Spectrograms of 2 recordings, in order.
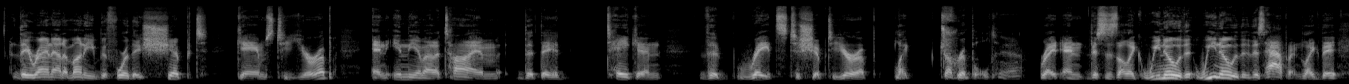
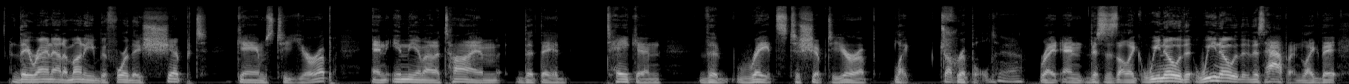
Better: second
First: thin; very; fading below 300 Hz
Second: none

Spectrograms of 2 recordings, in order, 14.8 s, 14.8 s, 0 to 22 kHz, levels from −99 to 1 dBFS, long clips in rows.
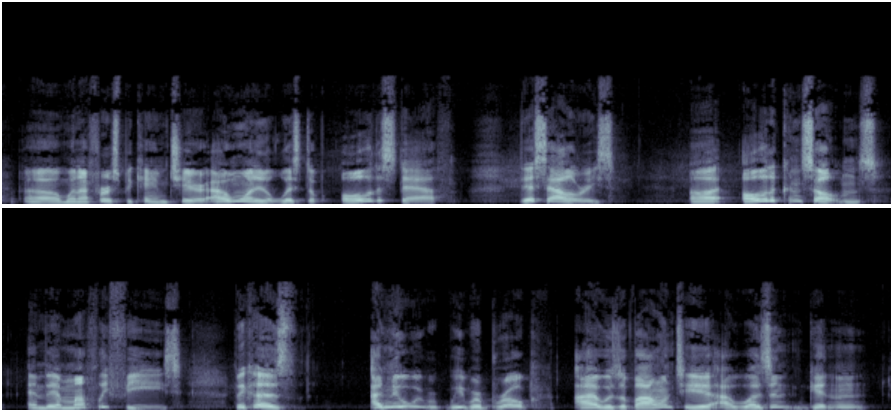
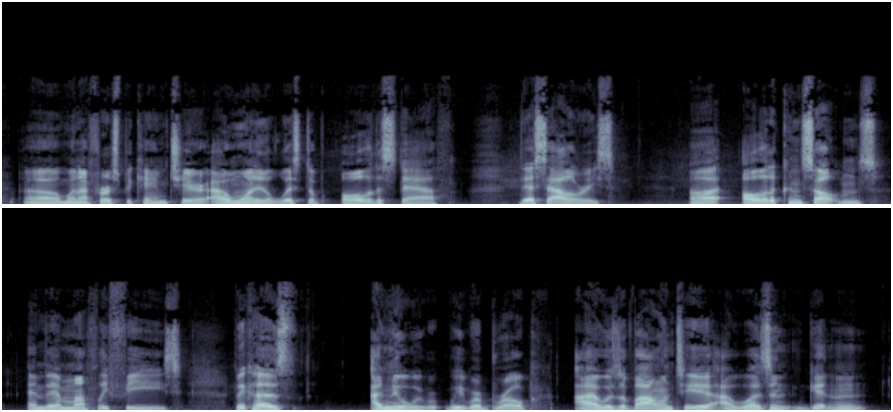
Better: second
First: thin; very; fading below 300 Hz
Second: none

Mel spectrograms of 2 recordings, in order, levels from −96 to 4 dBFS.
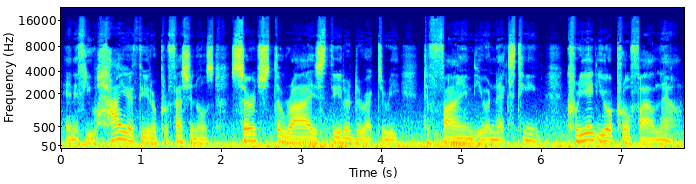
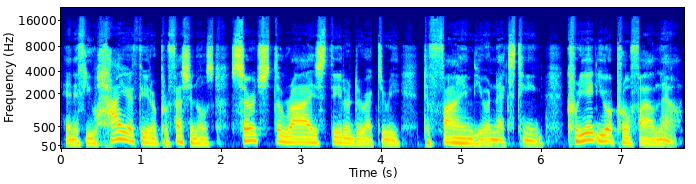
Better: second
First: low rumble; faint; throughout; 20 dB below the speech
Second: none

